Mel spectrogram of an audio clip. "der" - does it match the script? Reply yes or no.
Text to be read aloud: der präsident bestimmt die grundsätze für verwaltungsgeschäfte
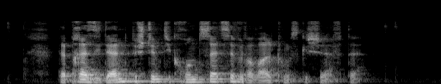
yes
